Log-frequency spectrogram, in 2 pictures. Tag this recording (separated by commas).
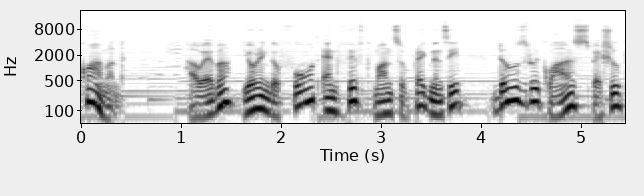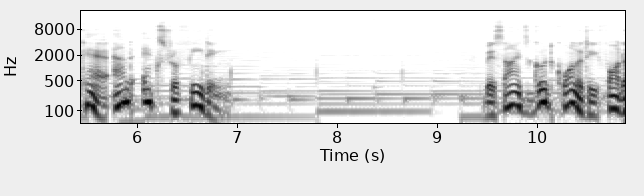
Music, Speech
